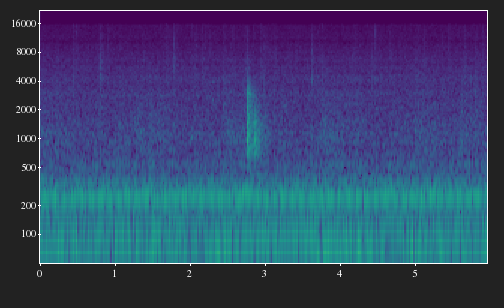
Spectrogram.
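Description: Steady electric hum of a running kitchen appliance, with one short noise about three seconds in.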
